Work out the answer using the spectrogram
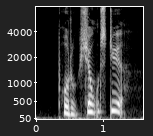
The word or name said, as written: produktionsdyr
